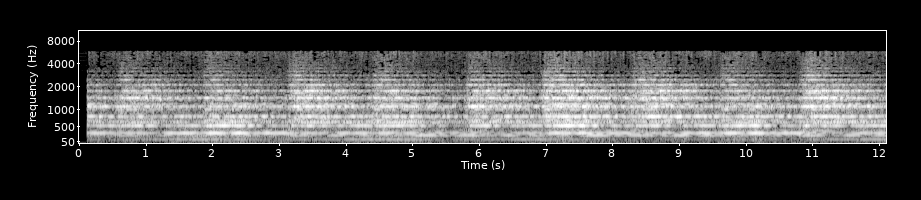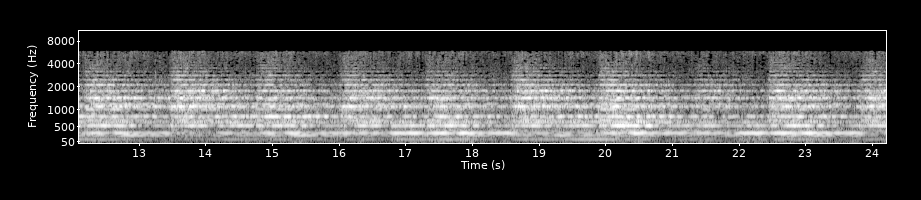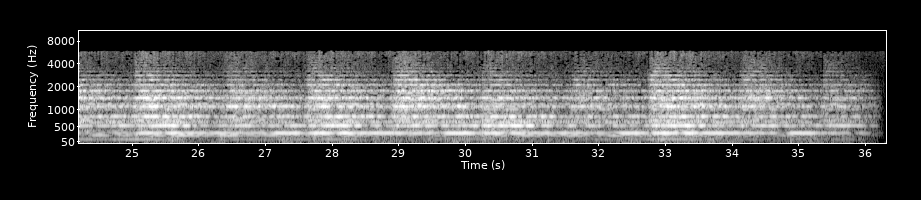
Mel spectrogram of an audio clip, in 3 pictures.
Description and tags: this is a Kölner dom bell :Ursula .Record it the video myself with a blackberry phone (voicenote)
